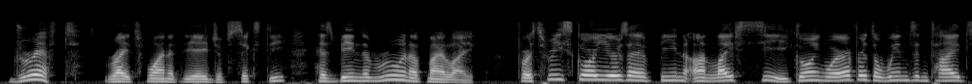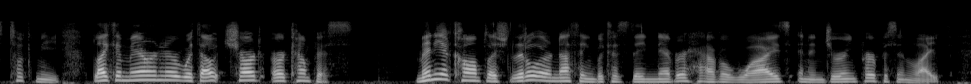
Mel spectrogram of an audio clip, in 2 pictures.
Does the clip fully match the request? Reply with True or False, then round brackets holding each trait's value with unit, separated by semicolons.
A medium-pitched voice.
True (155 Hz)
